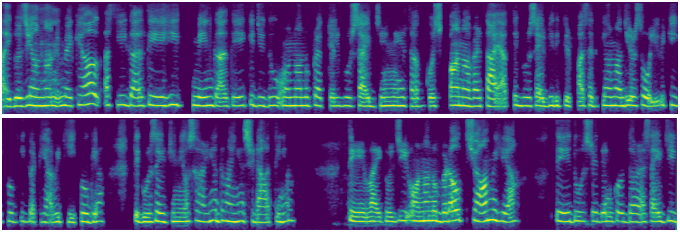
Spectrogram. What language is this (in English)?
Punjabi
